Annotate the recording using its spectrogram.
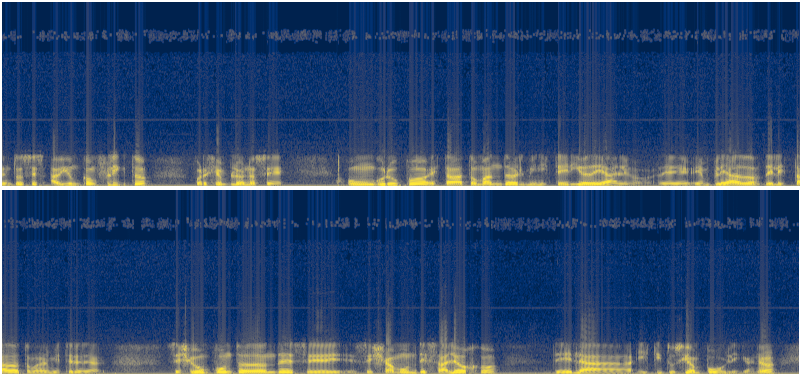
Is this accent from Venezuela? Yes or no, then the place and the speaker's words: no; Villa Insuperable, Buenos Aires Province, Argentina; yo soy de Villa Insuperable, la, matanza pegado a Lomas, Loma del Mirador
